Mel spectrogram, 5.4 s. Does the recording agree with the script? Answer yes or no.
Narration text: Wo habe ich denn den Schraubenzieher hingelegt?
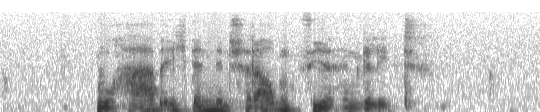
yes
